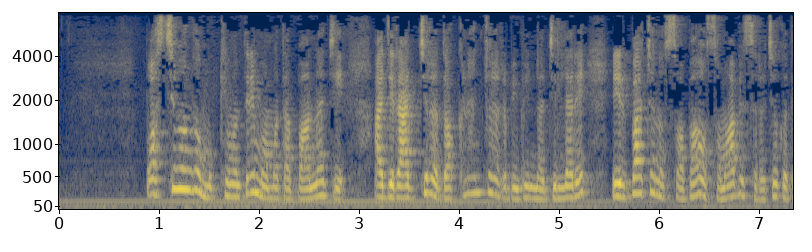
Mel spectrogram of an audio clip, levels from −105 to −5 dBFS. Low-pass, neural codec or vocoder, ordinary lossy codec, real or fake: none; none; none; real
